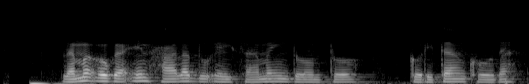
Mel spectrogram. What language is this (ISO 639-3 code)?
som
